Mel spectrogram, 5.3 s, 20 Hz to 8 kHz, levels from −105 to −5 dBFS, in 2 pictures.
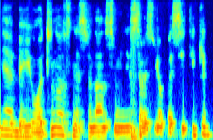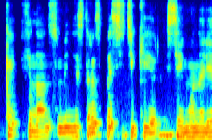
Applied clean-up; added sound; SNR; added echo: none; none; none; none.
